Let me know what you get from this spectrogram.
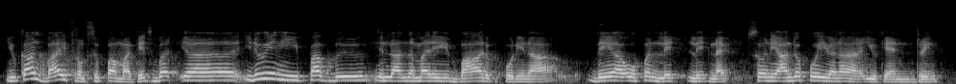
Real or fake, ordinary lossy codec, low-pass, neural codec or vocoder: fake; none; none; codec, 16 kHz, 4.8 kbps, FACodec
